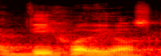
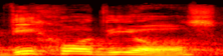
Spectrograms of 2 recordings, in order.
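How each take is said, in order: First: Said in the usual way. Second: "dijo Dios" stretched very slowly, dijo stressed; slow emphasis. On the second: Shown as a demonstration. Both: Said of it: "usted debe comprender qué significa".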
